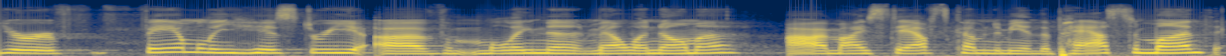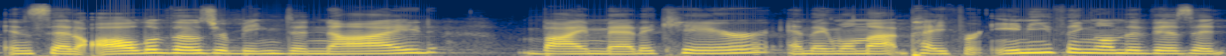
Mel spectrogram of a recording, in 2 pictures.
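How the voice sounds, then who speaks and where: A woman speaks in an unremarkable speaking voice, medium in pitch with ordinary pitch variation, at a moderate pace with an American accent on a very clean recording with a silent background. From Northern California. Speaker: audience member asking questions.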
